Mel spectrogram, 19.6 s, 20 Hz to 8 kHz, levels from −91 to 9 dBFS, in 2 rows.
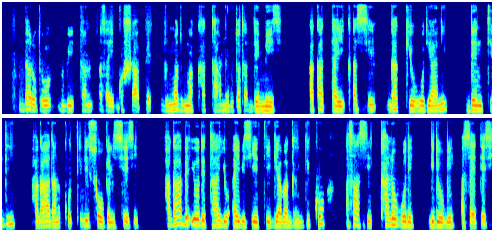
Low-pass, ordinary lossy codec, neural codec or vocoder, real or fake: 7.2 kHz; Opus, 64 kbps; none; real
